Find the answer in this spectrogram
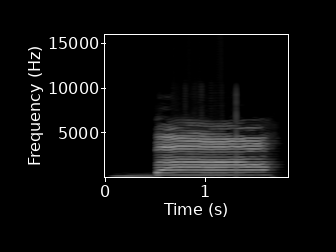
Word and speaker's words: ba: kindly read after me ba ba comes from fact portion of lips to pronounce ba this is read after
